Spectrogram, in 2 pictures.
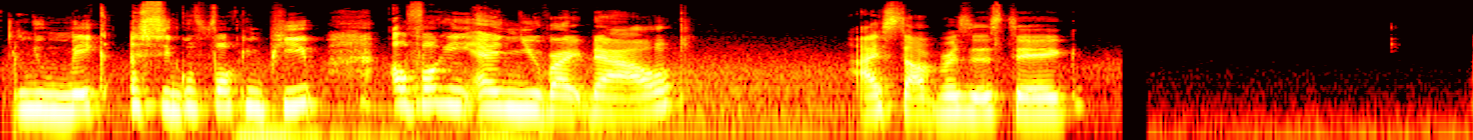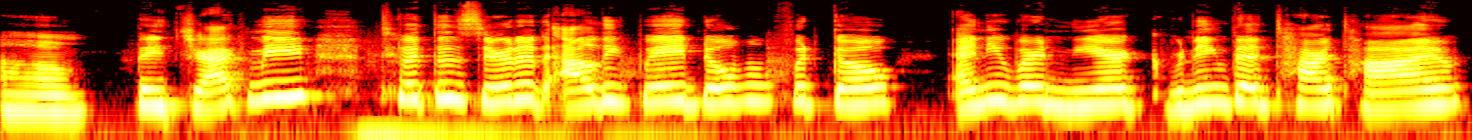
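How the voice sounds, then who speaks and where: A young woman streaming a visual novel, reading its text aloud in an animated, giggly way and swearing freely. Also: sits high, a little slow.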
